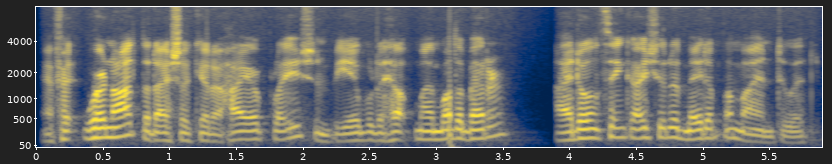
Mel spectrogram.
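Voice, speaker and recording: A man's voice: medium pitch, animated, fast, a little mellow, natural voice. A man voicing a wistful young groom. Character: young male groom, sad to leave home.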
